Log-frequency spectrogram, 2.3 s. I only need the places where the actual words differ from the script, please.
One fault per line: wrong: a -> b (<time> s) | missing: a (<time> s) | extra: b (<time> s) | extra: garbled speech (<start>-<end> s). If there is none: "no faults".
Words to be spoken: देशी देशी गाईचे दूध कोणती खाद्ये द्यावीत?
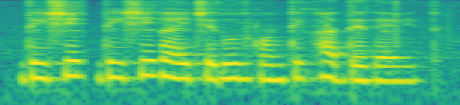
no faults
